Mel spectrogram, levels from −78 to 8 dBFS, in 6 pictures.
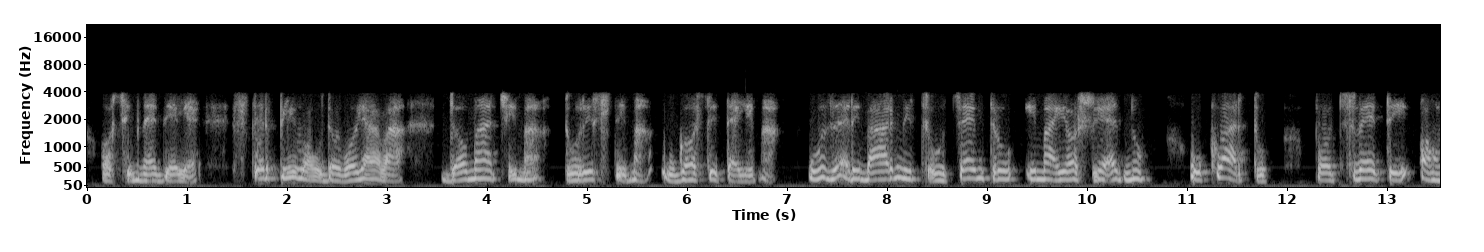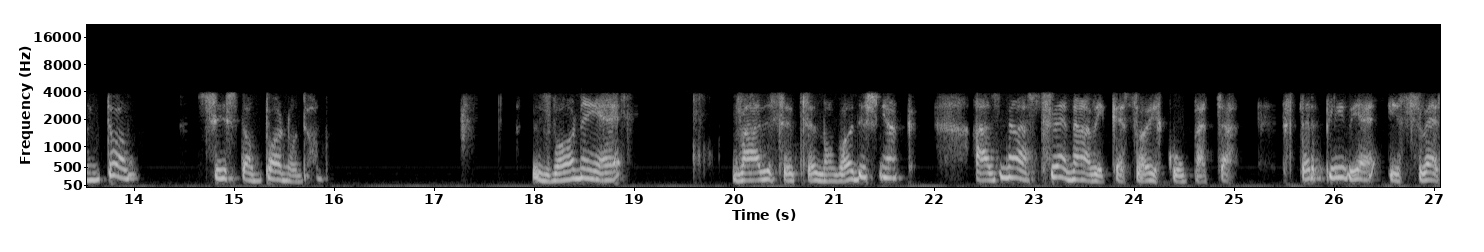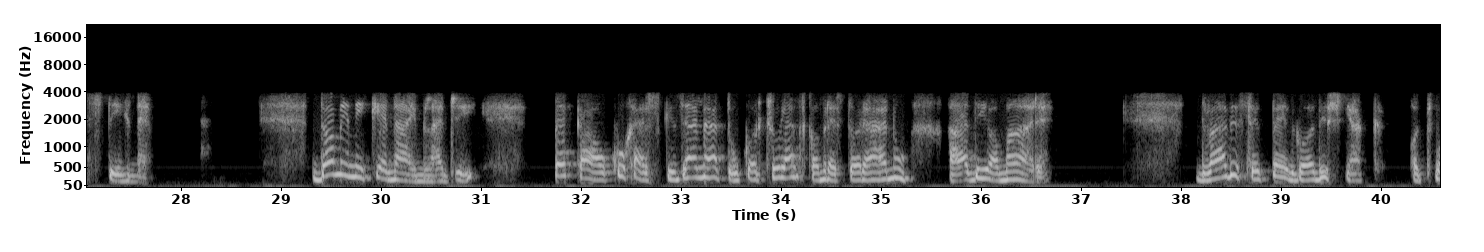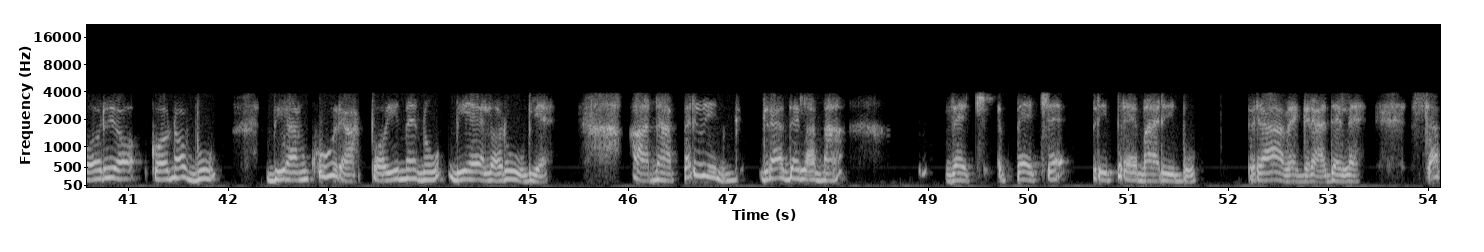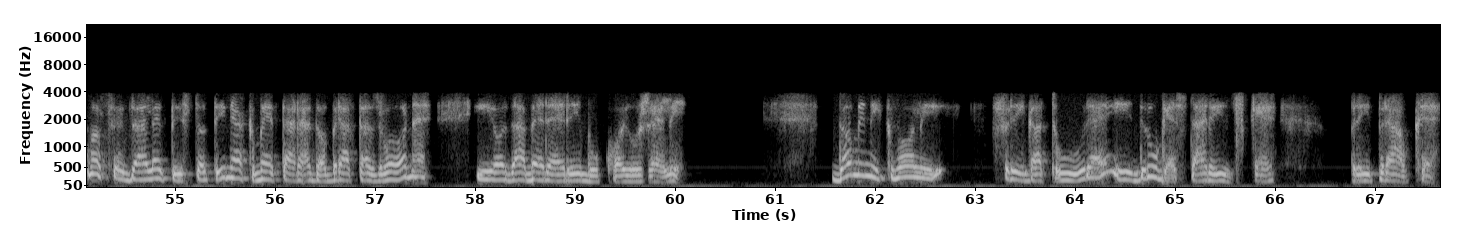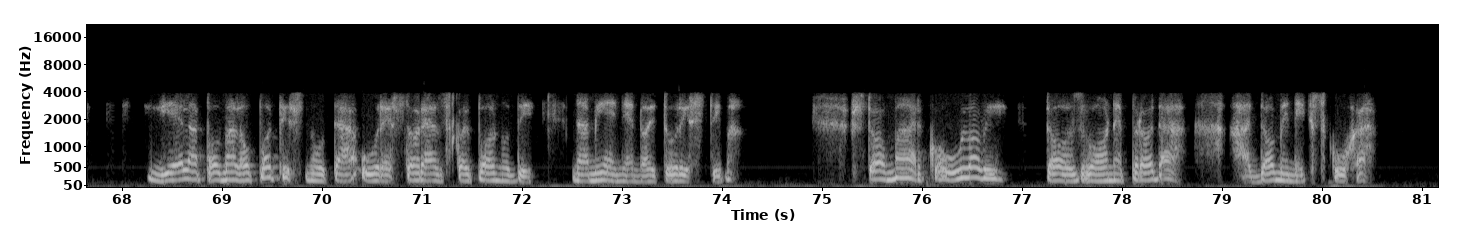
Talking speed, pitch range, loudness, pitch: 75 wpm, 170-230 Hz, -19 LUFS, 190 Hz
